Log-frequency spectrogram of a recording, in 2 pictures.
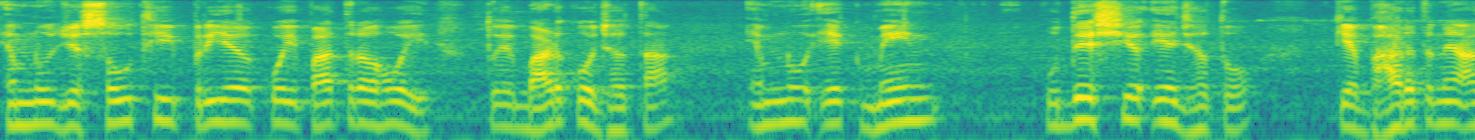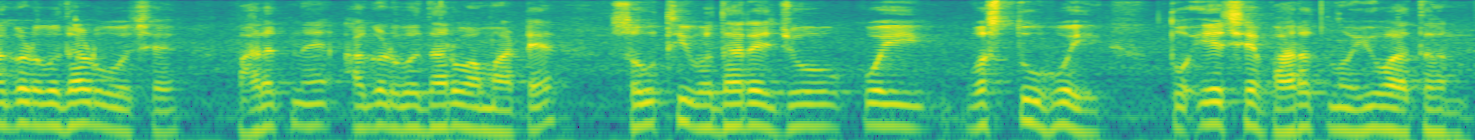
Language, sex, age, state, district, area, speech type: Gujarati, male, 30-45, Gujarat, Rajkot, urban, spontaneous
